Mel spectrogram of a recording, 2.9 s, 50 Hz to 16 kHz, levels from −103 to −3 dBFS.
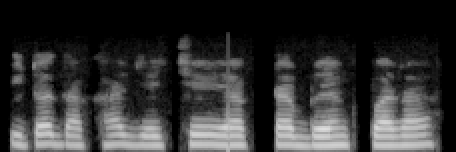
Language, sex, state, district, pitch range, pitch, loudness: Bengali, male, West Bengal, Jhargram, 175-190 Hz, 180 Hz, -28 LUFS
